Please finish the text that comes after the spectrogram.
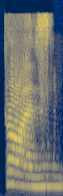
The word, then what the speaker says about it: draws: Draws. Wow. Đó, phải xì ra. Cái chữ sờ này phải đọc là z.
